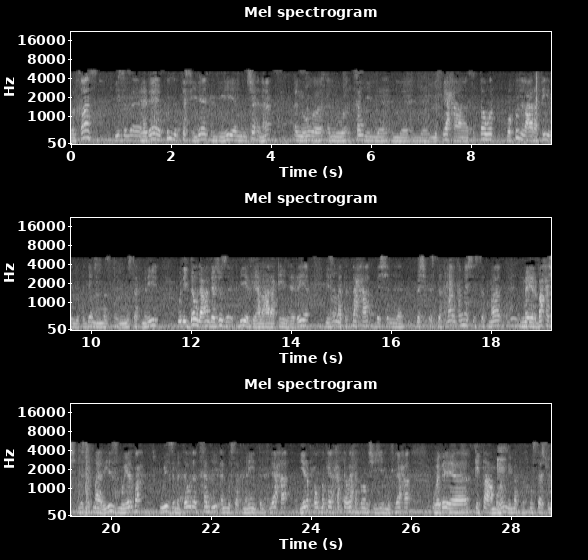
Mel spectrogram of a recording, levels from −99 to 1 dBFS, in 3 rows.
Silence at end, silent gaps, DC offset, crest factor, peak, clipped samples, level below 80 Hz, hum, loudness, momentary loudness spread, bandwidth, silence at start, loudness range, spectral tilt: 0 s; none; under 0.1%; 20 dB; -8 dBFS; under 0.1%; -52 dBFS; none; -27 LUFS; 9 LU; 5.4 kHz; 0 s; 4 LU; -8 dB/octave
